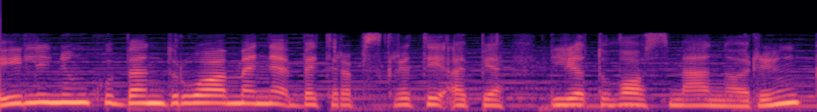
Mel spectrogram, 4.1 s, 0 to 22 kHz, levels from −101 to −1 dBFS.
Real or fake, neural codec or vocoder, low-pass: real; none; 7.2 kHz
